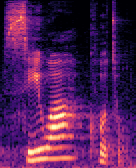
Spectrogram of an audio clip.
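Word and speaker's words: Cihuacōātl: And I looked up the pronunciation because I wanted to make sure it was right because it didn't look like that when her name was there. But it's Cihuacotl.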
